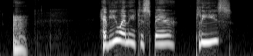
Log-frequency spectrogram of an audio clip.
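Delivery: small, timid, very high, slow tiny voice. Reading a novel aloud, a street child begging for food: tiny voice. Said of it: "he said in a tiny voice".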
